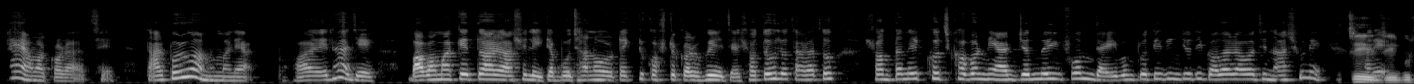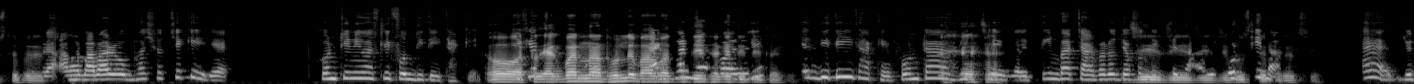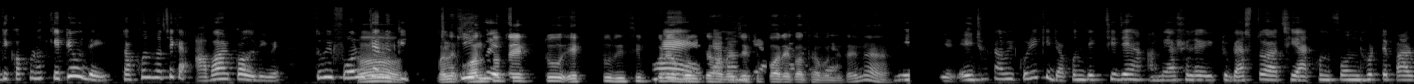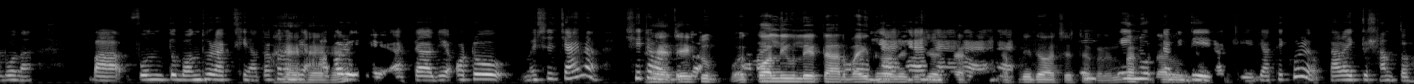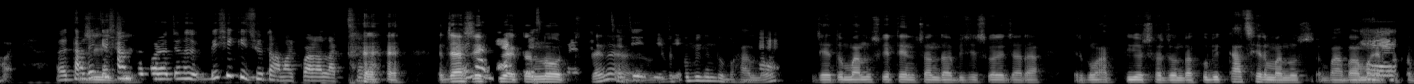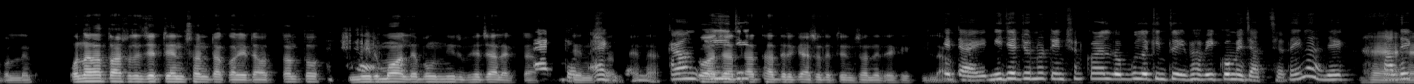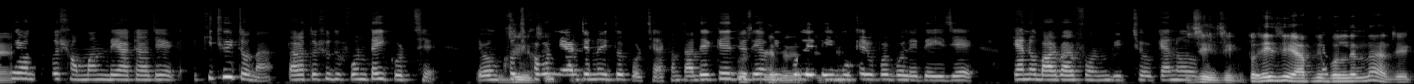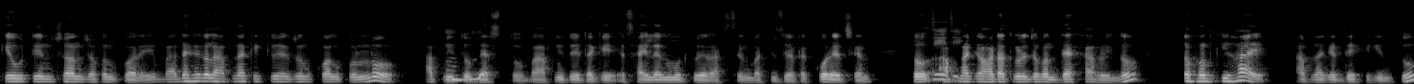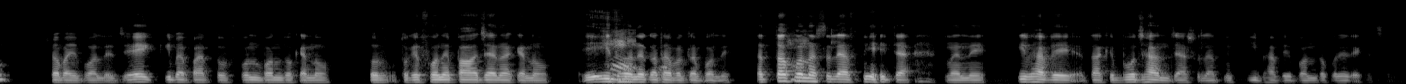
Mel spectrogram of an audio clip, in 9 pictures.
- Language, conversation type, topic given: Bengali, podcast, ফোন বন্ধ রেখে মনোযোগ ধরে কাজ করার কার্যকর কৌশল কী কী?
- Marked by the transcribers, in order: static; tapping; unintelligible speech; in English: "continuously"; "আচ্ছা" said as "অত্থে"; chuckle; distorted speech; other background noise; in English: "call you later"; unintelligible speech; chuckle; bird; "কিন্তু" said as "কিতু"; unintelligible speech; "অযথা" said as "অজাথা"; unintelligible speech; laughing while speaking: "আপনি এইটা"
